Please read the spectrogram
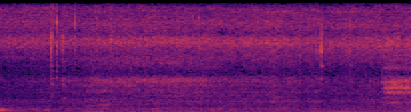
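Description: A few faint metallic clicks as a timing-chain tensioner bolt is turned in by hand, over a steady low background hum.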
